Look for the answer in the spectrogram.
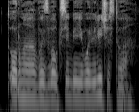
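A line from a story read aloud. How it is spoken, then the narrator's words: Muffled low voice. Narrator (Russian): глухо сказал Макс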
